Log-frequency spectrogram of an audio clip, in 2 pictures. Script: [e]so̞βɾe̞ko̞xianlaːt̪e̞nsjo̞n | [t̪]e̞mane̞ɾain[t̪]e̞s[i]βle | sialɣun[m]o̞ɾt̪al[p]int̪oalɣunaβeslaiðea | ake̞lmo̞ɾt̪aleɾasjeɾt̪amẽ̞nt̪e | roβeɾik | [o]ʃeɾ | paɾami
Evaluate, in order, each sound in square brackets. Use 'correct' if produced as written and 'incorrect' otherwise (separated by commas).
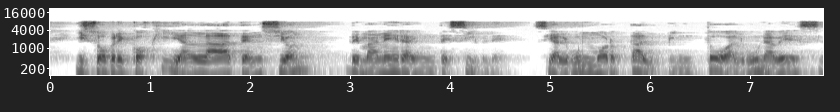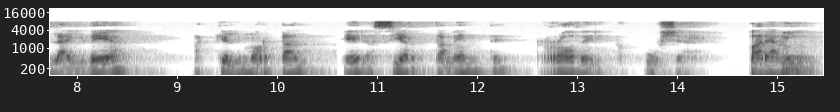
incorrect, incorrect, incorrect, correct, correct, correct, incorrect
